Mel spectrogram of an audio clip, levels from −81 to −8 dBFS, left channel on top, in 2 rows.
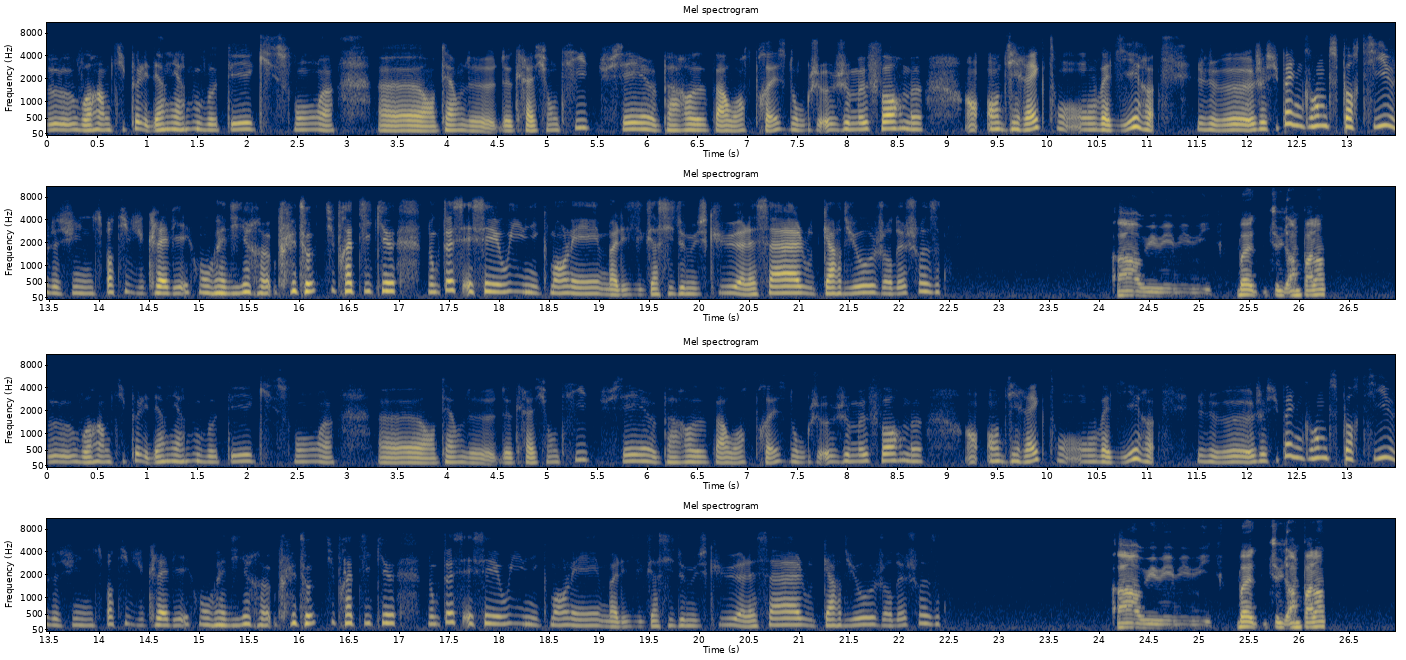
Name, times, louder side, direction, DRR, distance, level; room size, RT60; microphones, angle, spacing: voice 1, 0.0-22.4, left 4 dB, 50° left, 0.6 m, -30 dB
voice 2, 24.1-25.1 25.4-26.3, right 2 dB, 15° right, 0.8 m, -28 dB
head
